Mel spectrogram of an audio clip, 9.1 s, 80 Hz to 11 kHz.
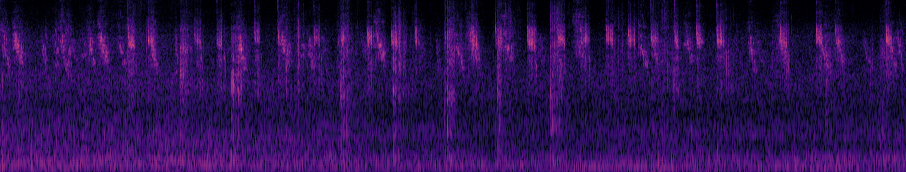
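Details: A group of Eurasian tree sparrows coming to a bench to be fed, 3 June 2020, chattering with many quick high chirps, some loud single notes standing out against constant low rumble.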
